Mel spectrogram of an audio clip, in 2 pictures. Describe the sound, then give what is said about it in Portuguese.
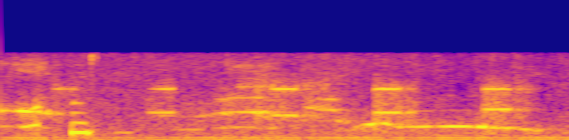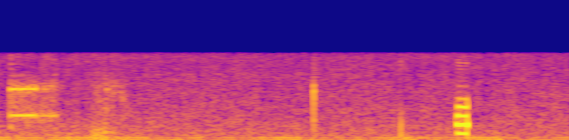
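Telephone keypad tones sound over a muffled phone line as a woman presses keys on her phone during a call to a Banco Santander authorized correspondent, a few short bright beeps scattered among murmured background voices, with a couple of sharper clicks near the end. “A senhora está discando no telefone.”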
